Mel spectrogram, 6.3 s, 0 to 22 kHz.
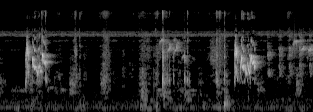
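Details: Sooty-headed bulbul, called kutilang locally, singing lively and loud: two bursts of rich, bubbly warbled phrases between 1 and 5k, separated by softer chirps and clicks, with a steady faint high hiss throughout.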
